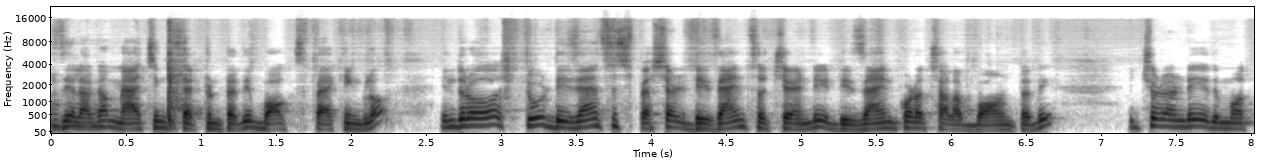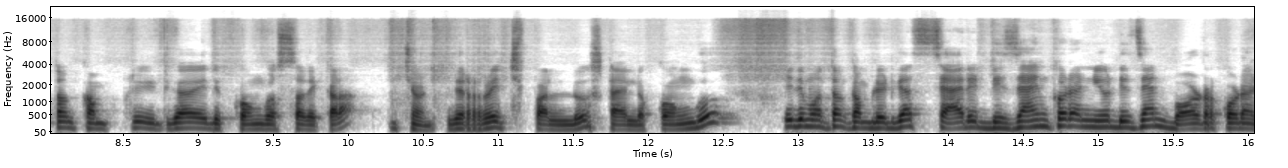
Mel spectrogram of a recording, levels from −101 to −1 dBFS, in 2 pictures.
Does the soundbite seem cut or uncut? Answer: uncut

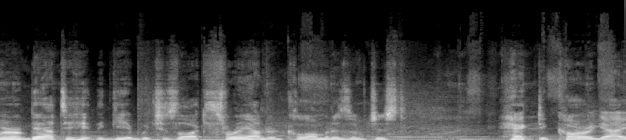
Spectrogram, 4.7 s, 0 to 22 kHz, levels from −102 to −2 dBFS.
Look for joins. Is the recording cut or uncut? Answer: uncut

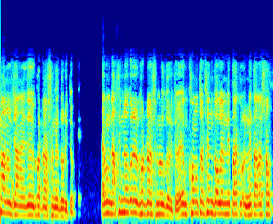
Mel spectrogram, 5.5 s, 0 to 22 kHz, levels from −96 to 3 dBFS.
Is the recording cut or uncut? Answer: uncut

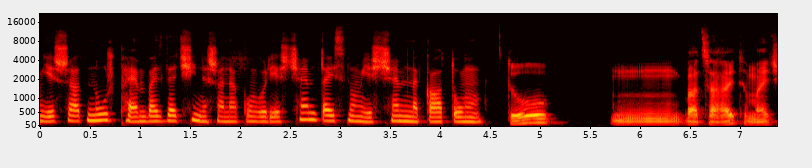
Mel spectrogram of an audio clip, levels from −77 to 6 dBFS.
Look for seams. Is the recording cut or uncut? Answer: cut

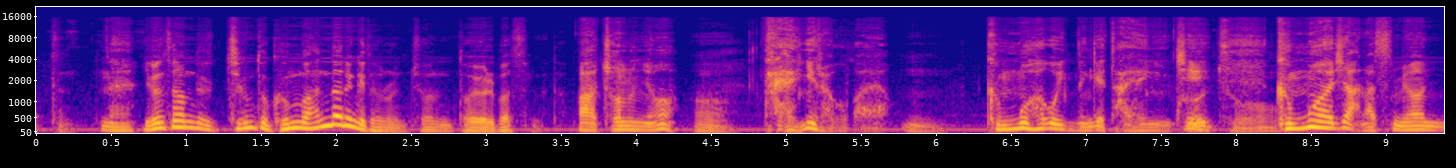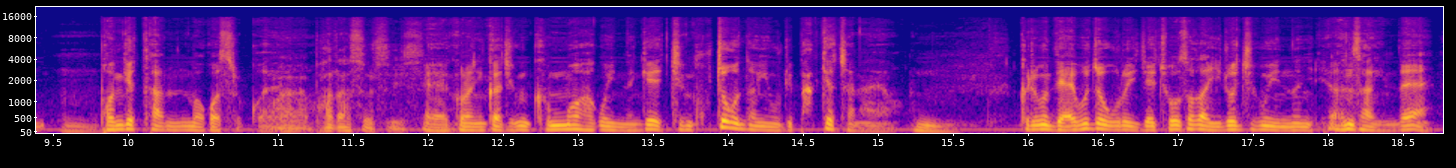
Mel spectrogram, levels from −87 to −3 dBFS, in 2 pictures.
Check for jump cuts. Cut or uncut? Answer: uncut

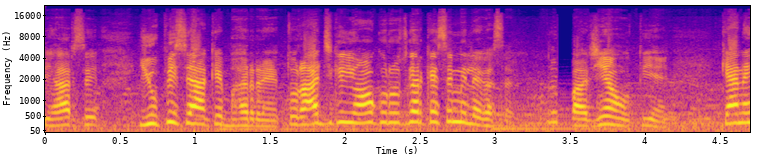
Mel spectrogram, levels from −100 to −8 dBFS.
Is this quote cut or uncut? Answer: cut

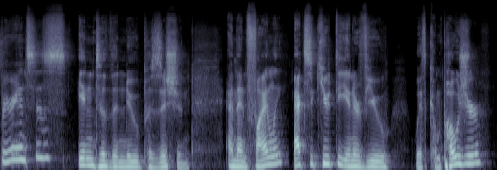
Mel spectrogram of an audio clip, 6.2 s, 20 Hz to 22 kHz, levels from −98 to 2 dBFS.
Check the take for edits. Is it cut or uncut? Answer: cut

